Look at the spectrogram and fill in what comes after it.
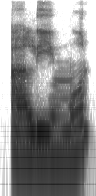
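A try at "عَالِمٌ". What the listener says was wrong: alimun. Panjang ya, alimun.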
